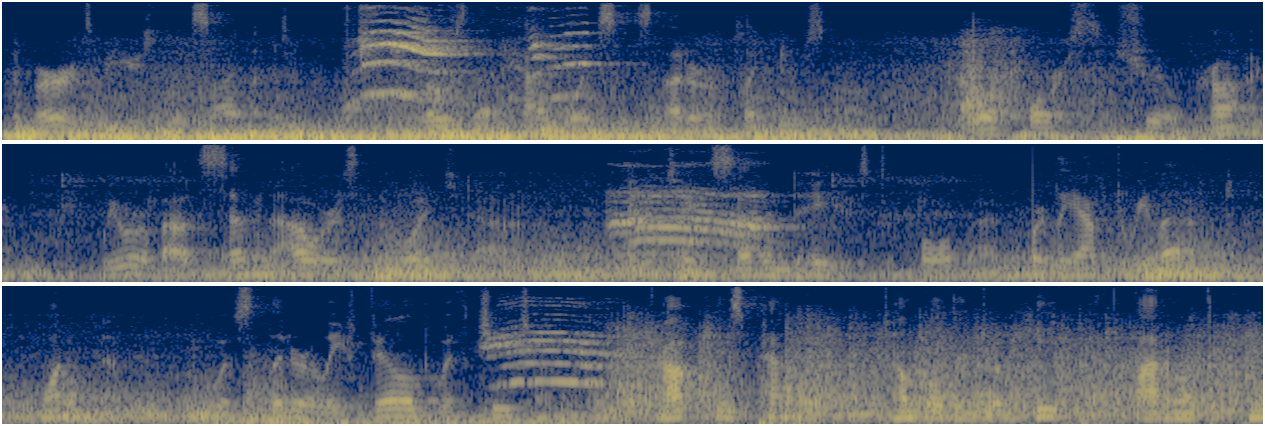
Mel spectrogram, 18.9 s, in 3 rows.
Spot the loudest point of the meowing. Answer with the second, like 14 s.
2 s.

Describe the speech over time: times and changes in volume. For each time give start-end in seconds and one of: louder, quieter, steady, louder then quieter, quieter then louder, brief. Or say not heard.
0.0-18.8 louder.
